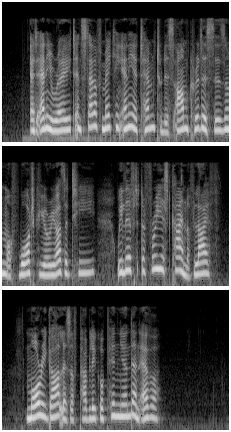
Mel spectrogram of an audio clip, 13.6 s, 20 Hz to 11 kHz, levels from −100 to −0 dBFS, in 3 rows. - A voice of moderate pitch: No, high, 230 Hz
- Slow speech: Yes, slow, 125 wpm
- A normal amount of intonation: Yes, average, 3.4 semitones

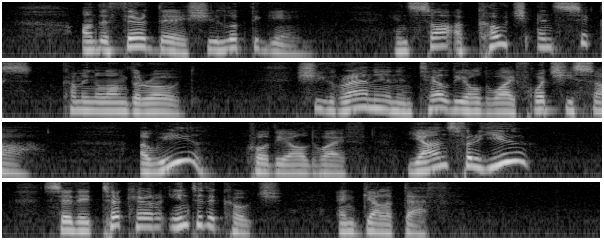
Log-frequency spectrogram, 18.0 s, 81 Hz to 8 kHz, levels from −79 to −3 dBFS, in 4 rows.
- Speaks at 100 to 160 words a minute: Yes, average, 155 wpm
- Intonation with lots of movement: Yes, wide, 6.6 semitones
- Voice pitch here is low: No, medium, 155 Hz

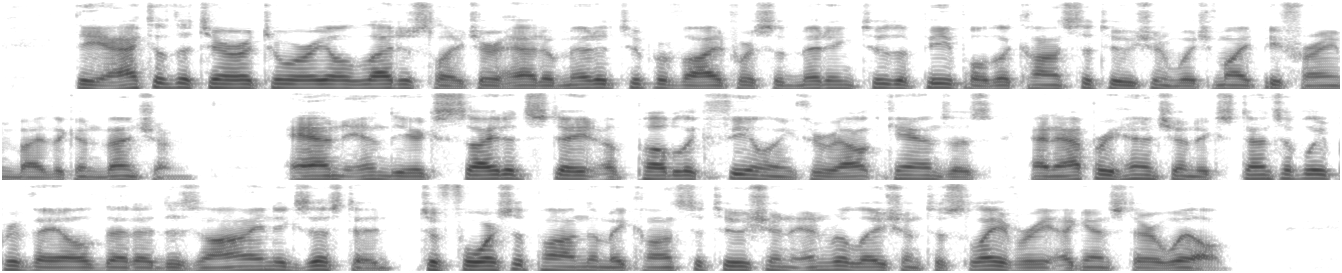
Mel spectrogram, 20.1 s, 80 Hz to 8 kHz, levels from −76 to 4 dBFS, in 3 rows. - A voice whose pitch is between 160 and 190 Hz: No, low, 115 Hz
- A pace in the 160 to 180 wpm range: Yes, average, 165 wpm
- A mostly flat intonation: No, average, 3.6 semitones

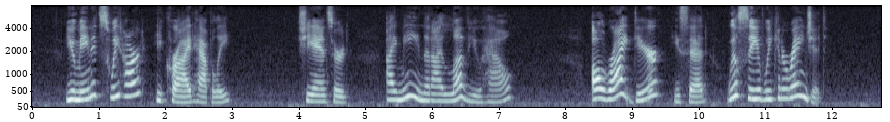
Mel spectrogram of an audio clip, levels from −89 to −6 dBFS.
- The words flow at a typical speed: No, slow, 130 wpm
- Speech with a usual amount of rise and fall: No, wide, 8.1 semitones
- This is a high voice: Yes, high, 245 Hz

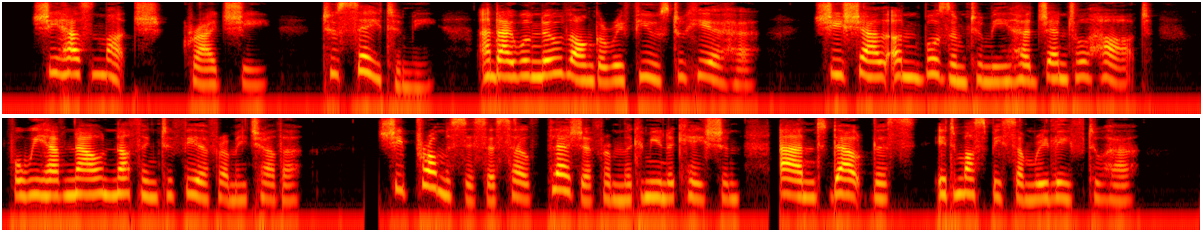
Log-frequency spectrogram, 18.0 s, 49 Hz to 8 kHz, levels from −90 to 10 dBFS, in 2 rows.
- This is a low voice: No, high, 230 Hz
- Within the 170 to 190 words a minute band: Yes, average, 175 wpm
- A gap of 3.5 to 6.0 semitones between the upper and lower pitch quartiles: Yes, average, 4.5 semitones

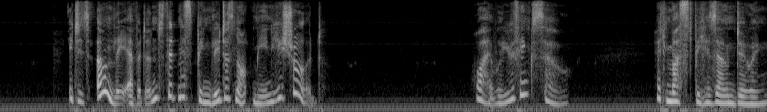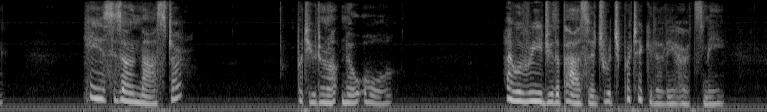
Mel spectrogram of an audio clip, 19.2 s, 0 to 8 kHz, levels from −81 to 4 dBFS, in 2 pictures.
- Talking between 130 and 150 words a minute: Yes, average, 140 wpm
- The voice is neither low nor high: Yes, medium, 170 Hz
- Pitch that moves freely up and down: Yes, wide, 5.7 semitones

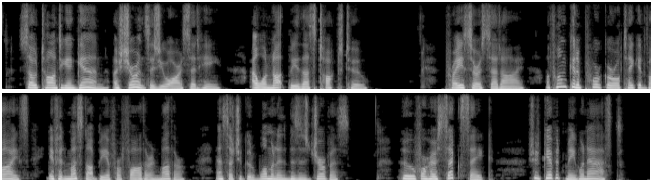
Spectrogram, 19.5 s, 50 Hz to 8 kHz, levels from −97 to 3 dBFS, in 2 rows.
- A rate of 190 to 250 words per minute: No, average, 175 wpm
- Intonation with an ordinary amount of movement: Yes, average, 3.8 semitones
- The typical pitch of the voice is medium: No, high, 195 Hz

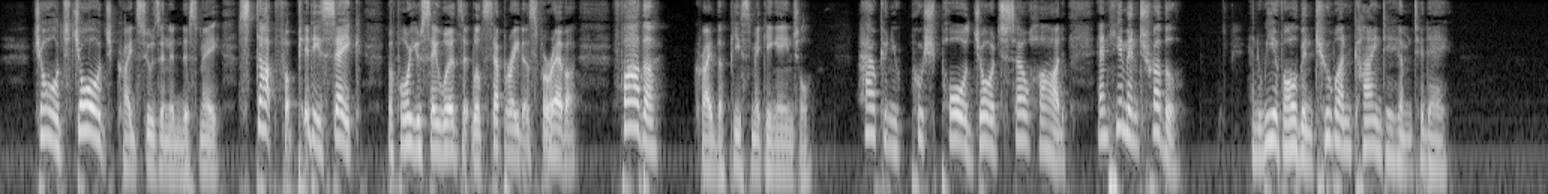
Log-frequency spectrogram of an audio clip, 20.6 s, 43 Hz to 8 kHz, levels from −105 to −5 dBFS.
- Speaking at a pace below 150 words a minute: Yes, average, 140 wpm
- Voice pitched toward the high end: No, medium, 150 Hz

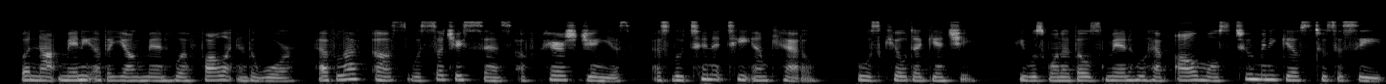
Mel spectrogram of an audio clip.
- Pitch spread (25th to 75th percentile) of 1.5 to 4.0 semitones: Yes, narrow, 2.4 semitones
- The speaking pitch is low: No, medium, 185 Hz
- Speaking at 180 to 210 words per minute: Yes, average, 200 wpm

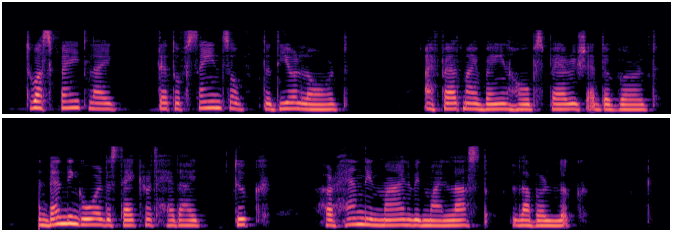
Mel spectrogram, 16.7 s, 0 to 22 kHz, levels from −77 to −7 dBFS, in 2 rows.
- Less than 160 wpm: Yes, slow, 135 wpm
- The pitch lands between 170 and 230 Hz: Yes, medium, 185 Hz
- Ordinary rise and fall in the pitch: No, narrow, 2.2 semitones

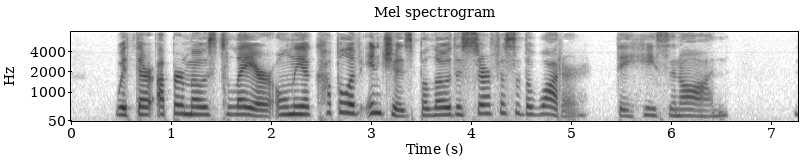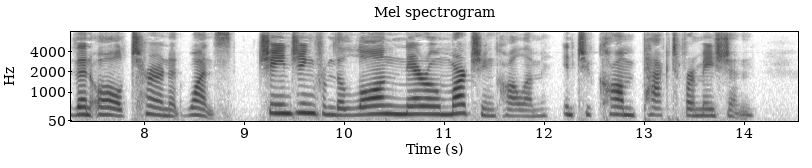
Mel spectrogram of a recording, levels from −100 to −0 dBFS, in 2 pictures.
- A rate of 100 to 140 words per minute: Yes, slow, 135 wpm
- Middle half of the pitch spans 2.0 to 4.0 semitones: Yes, average, 3.0 semitones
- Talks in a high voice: Yes, high, 245 Hz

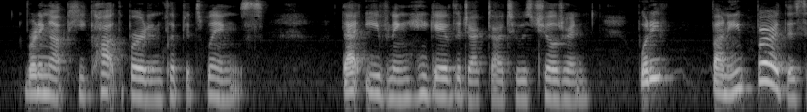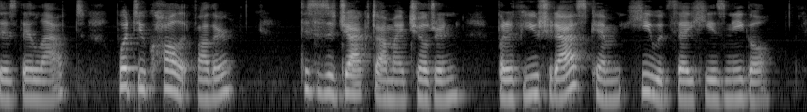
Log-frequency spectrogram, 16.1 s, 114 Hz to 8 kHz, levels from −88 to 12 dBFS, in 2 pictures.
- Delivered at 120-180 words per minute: No, average, 195 wpm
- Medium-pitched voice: No, high, 200 Hz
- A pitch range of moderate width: Yes, average, 3.6 semitones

